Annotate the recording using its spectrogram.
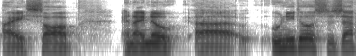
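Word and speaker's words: UnidosUS: Pew poll, but I saw, and I know Unidos, is that how you say it? Unidos US, yeah.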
